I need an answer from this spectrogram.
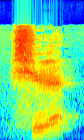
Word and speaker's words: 学: 学习学 이거 한국인 어려운 발음이죠. 学学学习续约 그 소리죠.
